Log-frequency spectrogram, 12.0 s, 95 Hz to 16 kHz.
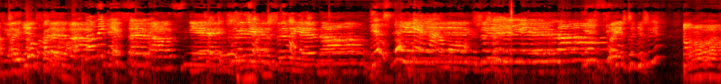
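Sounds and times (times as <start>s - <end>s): people singing together: 0.0s - 12.0s
child singing: 1.1s - 10.5s.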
